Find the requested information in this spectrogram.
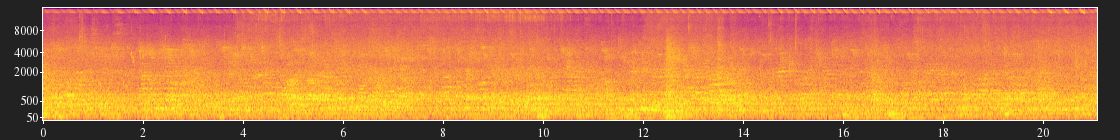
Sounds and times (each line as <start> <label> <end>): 0.0 voices 21.0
